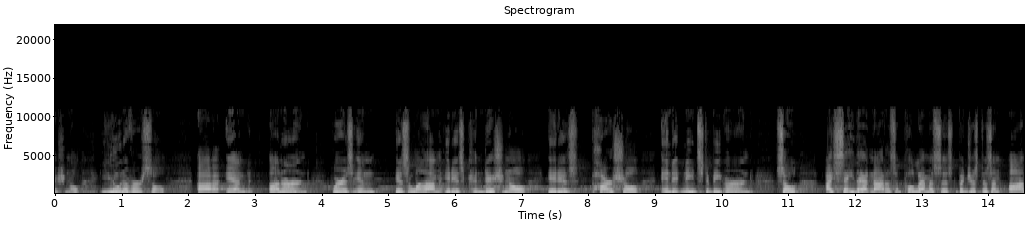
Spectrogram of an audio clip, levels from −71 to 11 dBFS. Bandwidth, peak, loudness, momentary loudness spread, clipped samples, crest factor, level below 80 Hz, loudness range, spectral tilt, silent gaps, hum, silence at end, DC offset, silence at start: 11.5 kHz; -2 dBFS; -19 LUFS; 11 LU; under 0.1%; 18 dB; -50 dBFS; 2 LU; -6 dB/octave; none; none; 0 s; under 0.1%; 0 s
